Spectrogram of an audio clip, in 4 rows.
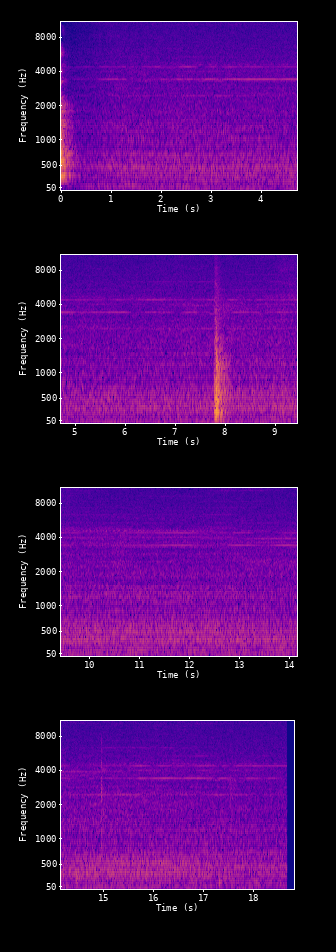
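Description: Steady low hum of an idle Geeetech E180 mini 3D printer's cooling fan, with one sharp click about eight seconds in.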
